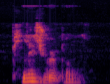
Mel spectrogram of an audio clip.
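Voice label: "pleasurable", British English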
